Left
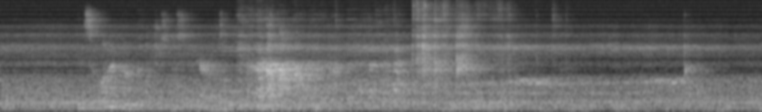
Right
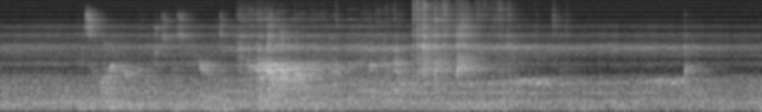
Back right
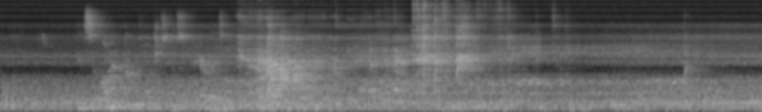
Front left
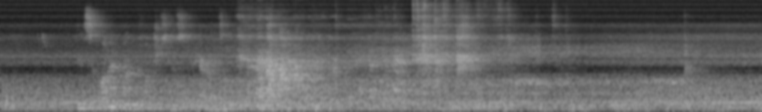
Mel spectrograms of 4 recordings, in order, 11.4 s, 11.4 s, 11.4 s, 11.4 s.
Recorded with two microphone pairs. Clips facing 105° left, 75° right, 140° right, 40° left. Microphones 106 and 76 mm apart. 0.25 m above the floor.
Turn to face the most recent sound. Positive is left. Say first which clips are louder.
# right 1 dB, back right 1 dB
turn(degrees=-130)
